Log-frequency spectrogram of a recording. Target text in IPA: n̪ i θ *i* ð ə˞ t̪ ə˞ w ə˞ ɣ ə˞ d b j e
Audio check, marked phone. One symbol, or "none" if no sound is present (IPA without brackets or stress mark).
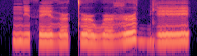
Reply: e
